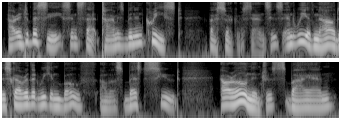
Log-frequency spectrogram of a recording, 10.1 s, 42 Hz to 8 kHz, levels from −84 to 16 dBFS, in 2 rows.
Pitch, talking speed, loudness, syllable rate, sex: 135 Hz, 165 wpm, -19 LUFS, 4.7 syllables/s, male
